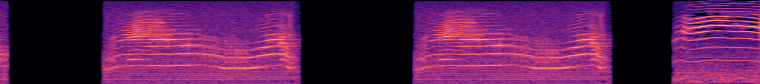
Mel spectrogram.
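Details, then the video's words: Outdoors in a garden, kittens utter two long, loud, wavering meows that rise and dip, separated by silence, then a cut to a strained, high meow. "Funny Cat Sounds"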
